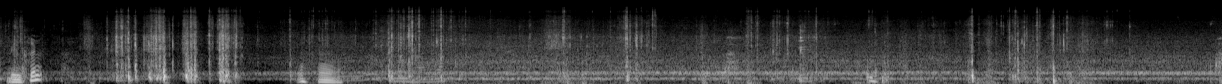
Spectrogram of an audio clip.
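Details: A colony of bees housed in a 4-metre bamboo stalk. Loud thumps and clatter come first, then a continuous low, even droning hum carries on with occasional faint taps.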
